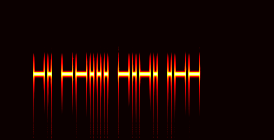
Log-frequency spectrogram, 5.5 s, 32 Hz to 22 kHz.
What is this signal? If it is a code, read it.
Morse code, heard as a keyed tone, about 17 wpm, 700 Hz. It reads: N7CW
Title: NA SOTA Chaser Callsigns 17wpm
